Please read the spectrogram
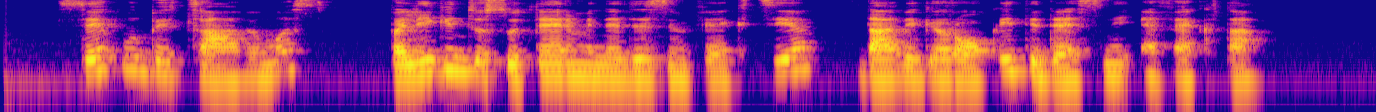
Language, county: Lithuanian, Marijampolė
